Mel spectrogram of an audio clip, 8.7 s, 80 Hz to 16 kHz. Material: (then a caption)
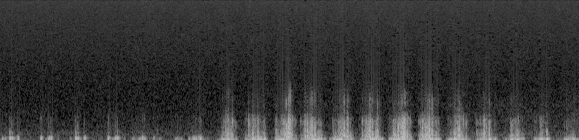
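Wood. A solid, light wooden ball rolls around a shallow square wooden tray held in white-gloved hands, with the tray tilted to keep it moving. About 20 soft, low thumps and rumbles repeat at a steady pace of roughly 140 per minute. The rolls are quiet at first and grow fuller and louder after about three seconds.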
